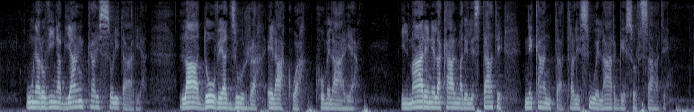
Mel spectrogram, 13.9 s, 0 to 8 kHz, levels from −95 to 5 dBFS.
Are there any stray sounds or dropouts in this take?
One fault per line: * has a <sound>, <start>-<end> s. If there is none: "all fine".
all fine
